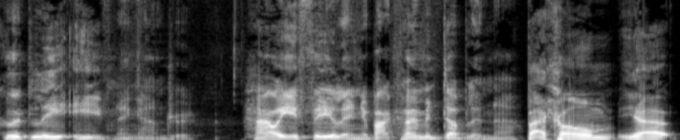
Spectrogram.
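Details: Adult male speaker, podcast conversation; normal voice.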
